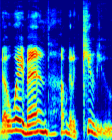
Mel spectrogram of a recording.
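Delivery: bad fake American accent. Retelling a story, voicing one character's reply in a terrible American accent. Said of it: "that was a terrible American accent".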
